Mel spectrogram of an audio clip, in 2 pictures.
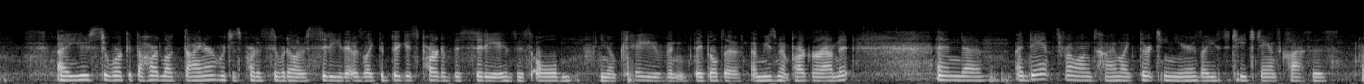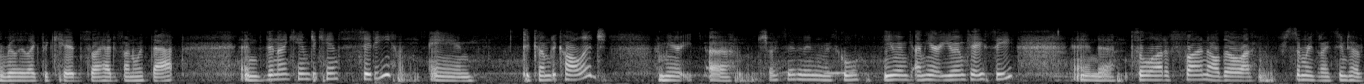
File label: missouri, dialects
